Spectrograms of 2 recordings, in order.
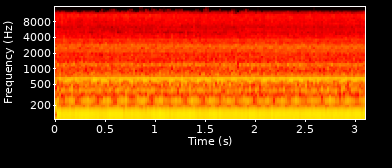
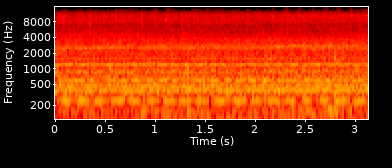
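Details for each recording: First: Vehicle circuit during voltage drop testing after a temporary jumper-cable ground was added: steady even motor hum at one pitch, no stumbles or dropouts; good ground restored normal operation. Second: Voltage drop test board with a fuel-pump-style motor and an excessive ground voltage drop: steady low motor hum running noticeably slower and weaker while lights are dim; slow-running motor from poor ground.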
